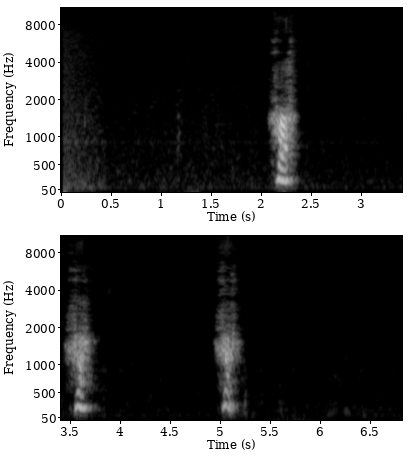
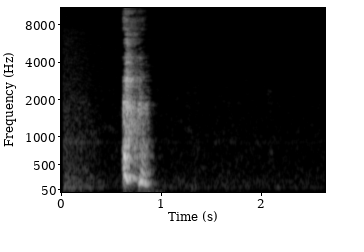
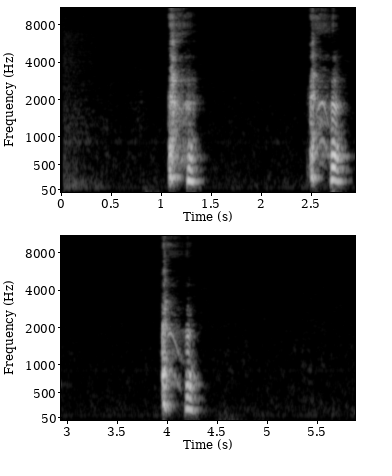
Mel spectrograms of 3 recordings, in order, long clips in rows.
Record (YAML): exhalation_length: 6.8 s
exhalation_amplitude: 31299
exhalation_signal_mean_std_ratio: 0.2
cough_length: 2.6 s
cough_amplitude: 32768
cough_signal_mean_std_ratio: 0.23
three_cough_length: 5.9 s
three_cough_amplitude: 32768
three_cough_signal_mean_std_ratio: 0.27
survey_phase: beta (2021-08-13 to 2022-03-07)
age: 65+
gender: Female
wearing_mask: 'No'
symptom_none: true
smoker_status: Never smoked
respiratory_condition_asthma: false
respiratory_condition_other: false
recruitment_source: REACT
submission_delay: 2 days
covid_test_result: Negative
covid_test_method: RT-qPCR
influenza_a_test_result: Negative
influenza_b_test_result: Negative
